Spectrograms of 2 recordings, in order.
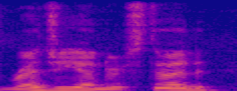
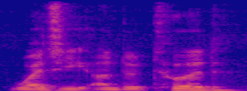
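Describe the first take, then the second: First: The name begins with an R sound. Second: The name begins with a W sound. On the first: The speaker calls it right. "it's Reggie understood" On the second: The speaker calls it wrong. "he pronounces it as Wedgie understood"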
